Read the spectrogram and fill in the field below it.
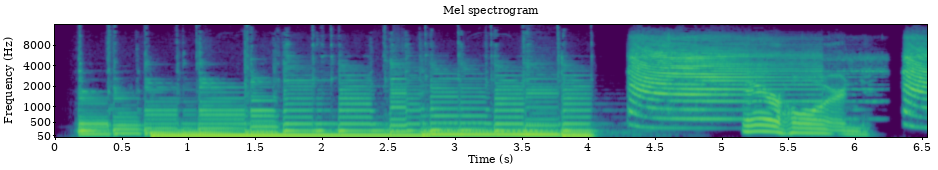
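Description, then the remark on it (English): Loud, rhythmic air horn blasts stutter for several seconds, then a voice imitates an air horn with a wavering, drooping wail that trails off. “These are funny to me because the air horns feel a little deflated today. The way I'm saying it?”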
